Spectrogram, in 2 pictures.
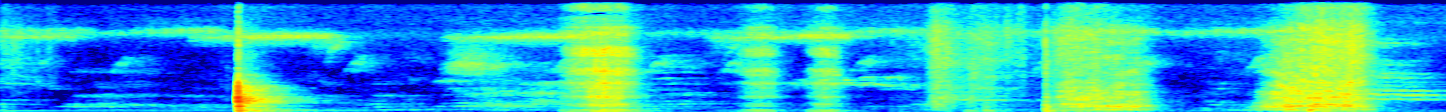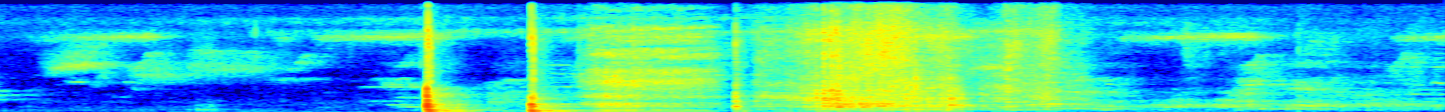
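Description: Monster sound effects for a stop-motion Godzilla figure: sharp footstep thuds, one about a second in and a cluster of three around nine to eleven seconds in, with longer rough roar-like bursts between them.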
